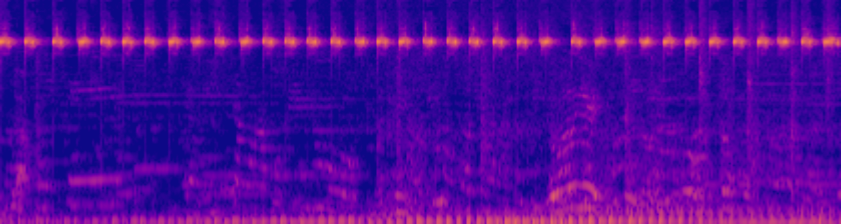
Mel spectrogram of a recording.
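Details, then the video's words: Jangkrik manis cricket chirping in bright, regular high pulses, a low steady hum below and a brief swooping whistle-like sound and faint voices midway. "Full suara Jangkrik manis. Suara merdu"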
